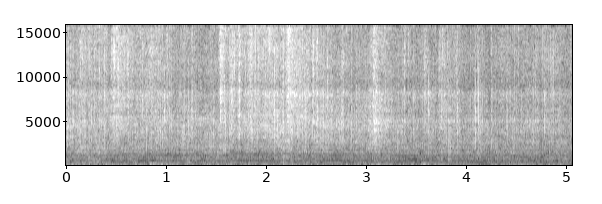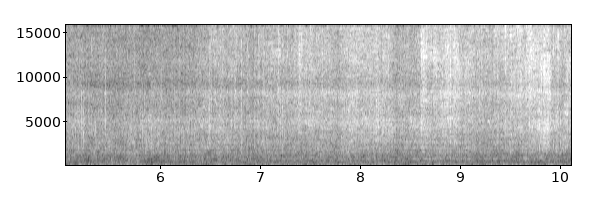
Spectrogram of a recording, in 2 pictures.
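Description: Thick caramel custard bubbling and sputtering steadily in a pan over a gas flame as it thickens, stirred with a wooden spatula.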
